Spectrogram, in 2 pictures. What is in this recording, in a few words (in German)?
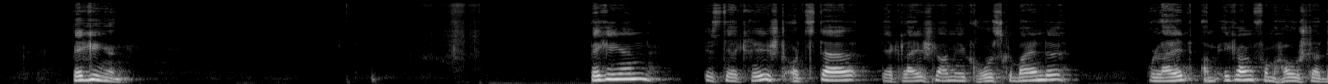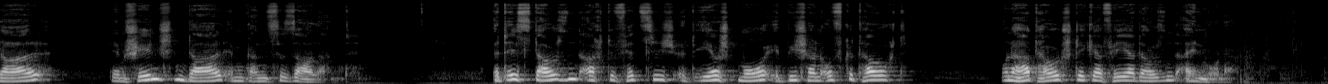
Mundart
